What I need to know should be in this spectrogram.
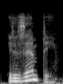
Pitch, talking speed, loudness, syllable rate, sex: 155 Hz, 285 wpm, -13 LUFS, 8.5 syllables/s, male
